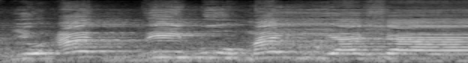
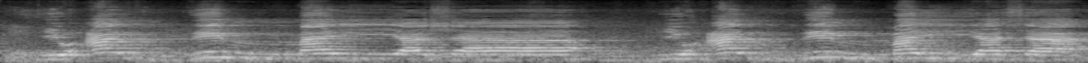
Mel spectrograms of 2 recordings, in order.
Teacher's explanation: Jadi bnya itu hilang dimasukin ke mim. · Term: diidgamkan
